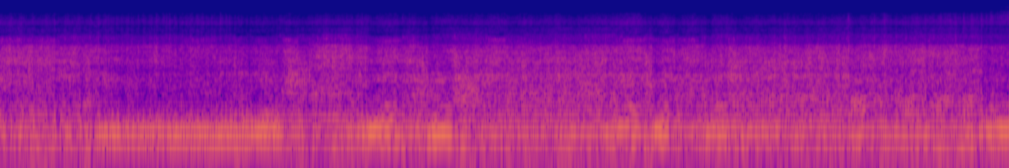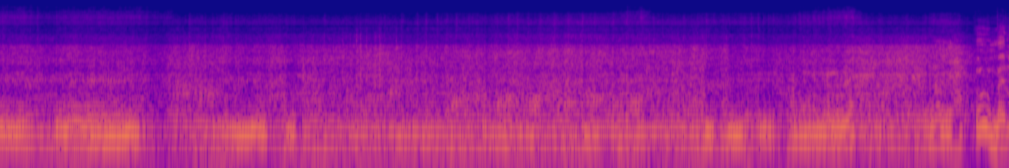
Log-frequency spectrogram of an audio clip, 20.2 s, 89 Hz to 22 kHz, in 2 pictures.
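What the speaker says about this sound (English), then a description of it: "let that 2-stroke sing" Two-stroke dirt bike screaming through a hare scramble race course, its high engine note rising and falling steadily over twenty seconds, loud and close with wind buffeting.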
